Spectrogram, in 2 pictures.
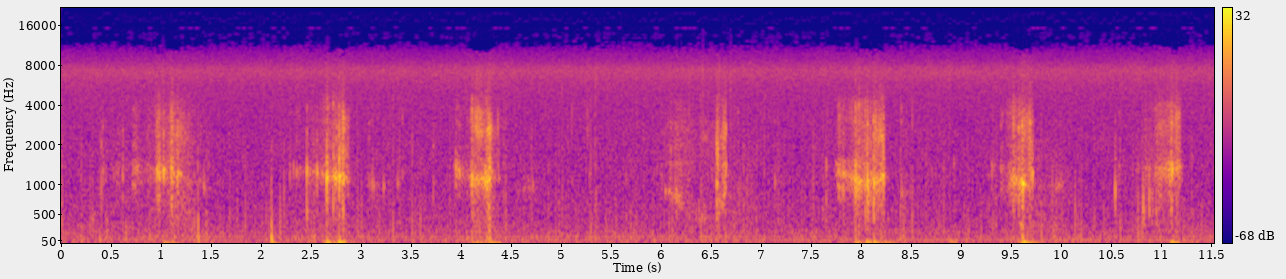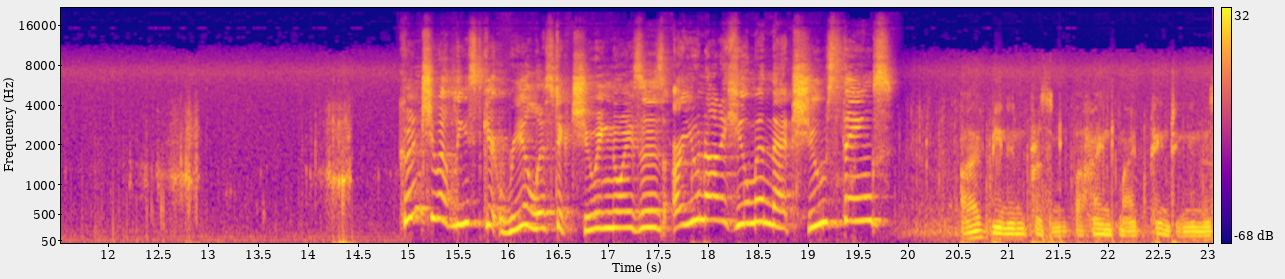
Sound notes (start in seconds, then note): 0.2 more chewing noises; 6.7 and more chewing noises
